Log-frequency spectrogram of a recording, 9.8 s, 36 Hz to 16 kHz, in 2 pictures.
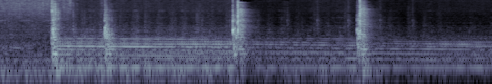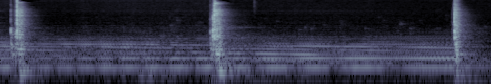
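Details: Whirlpool washer WTW5000DW1 at end of spin during dynamic braking: loud single clacks every one to two seconds, ringing briefly, heard through the house; replacing the worn splutch almost eliminated it, inner shaft bearing possibly failing.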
